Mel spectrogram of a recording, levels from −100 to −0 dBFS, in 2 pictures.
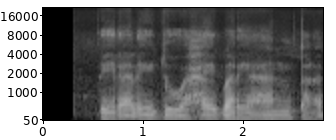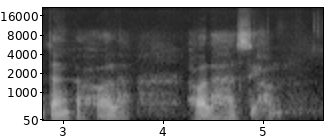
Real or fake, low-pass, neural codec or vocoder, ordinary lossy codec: fake; none; codec, 44.1 kHz, 7.8 kbps, DAC; none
